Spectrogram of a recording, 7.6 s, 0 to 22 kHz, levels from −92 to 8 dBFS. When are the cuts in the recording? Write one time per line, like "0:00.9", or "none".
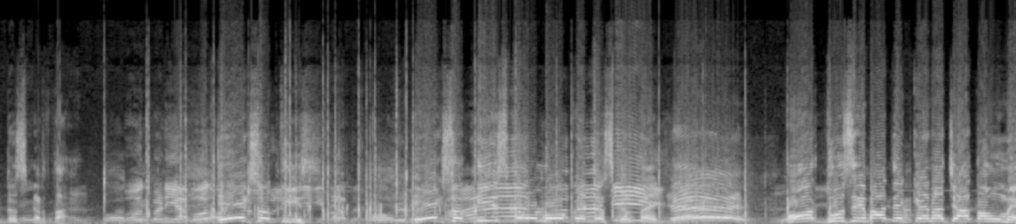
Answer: none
